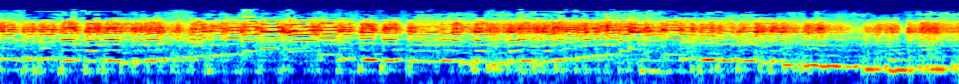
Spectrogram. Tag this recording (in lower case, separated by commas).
guitar, acoustic guitar, electric guitar, musical instrument, plucked string instrument, music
